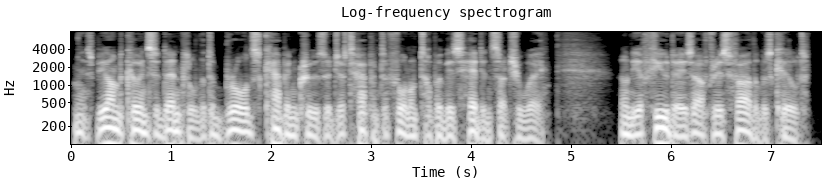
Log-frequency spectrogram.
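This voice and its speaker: A man's voice: on the low side, animated, quick pace, fairly bright tone, no room sound, clean studio sound. A man playing a blunt, exasperated detective. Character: frustrated, blunt male detective.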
